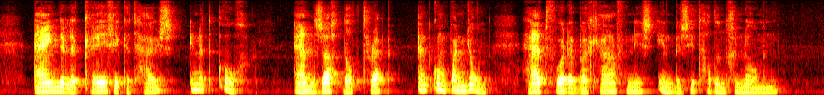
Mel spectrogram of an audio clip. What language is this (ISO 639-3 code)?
nld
